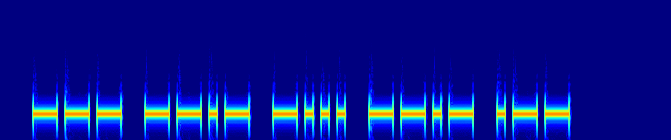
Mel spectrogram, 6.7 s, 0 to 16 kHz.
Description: Morse code, heard as a keyed tone, about 15 wpm, 700 Hz. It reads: OQBQW
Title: Code Groups - 5 Letters - 15wpm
